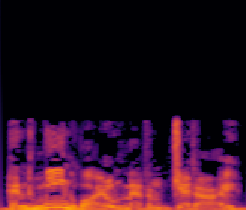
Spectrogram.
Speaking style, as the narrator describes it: spat

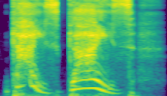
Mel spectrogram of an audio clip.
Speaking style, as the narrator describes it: Suzie shouted

